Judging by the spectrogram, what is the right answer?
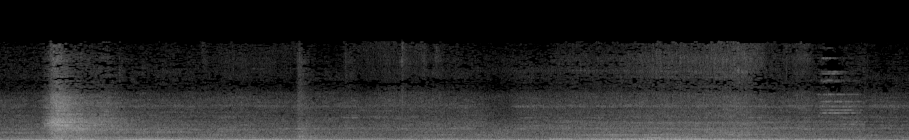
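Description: Automatic (non-hydraulic) surface grinder running: a steady low motor hum and mechanical rumble, with a brief rushing noise about half a second in.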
